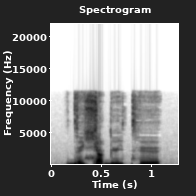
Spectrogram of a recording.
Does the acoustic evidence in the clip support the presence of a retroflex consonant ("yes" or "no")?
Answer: yes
